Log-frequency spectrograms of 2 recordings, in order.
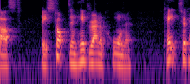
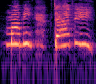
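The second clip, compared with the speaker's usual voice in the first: put-on high, slow child's cry; a scared small boy calls his parents; little boy crying out; 5 dB louder, slower than usual. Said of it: "cried the boy".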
